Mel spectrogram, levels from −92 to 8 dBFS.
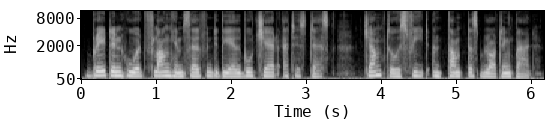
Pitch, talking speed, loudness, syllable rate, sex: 175 Hz, 205 wpm, -17 LUFS, 5.1 syllables/s, female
